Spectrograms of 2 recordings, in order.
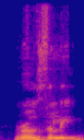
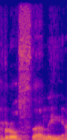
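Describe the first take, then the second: First: The name is pronounced the English way. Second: The name is pronounced the Spanish way. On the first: The speaker calls it right. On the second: The speaker calls it wrong.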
